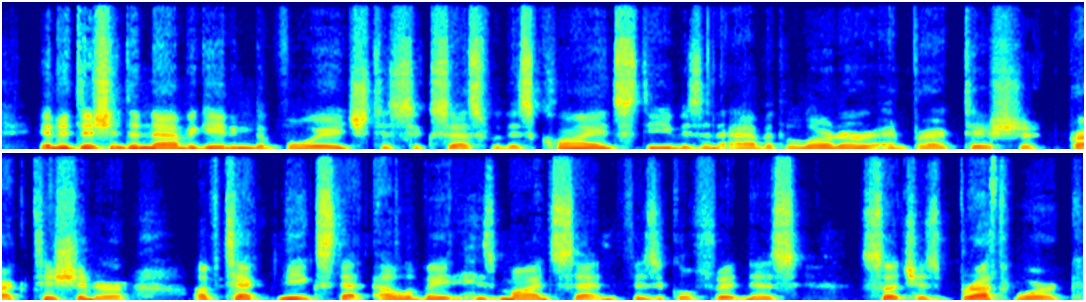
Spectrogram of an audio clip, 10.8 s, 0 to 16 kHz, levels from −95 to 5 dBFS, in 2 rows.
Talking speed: 165 wpm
